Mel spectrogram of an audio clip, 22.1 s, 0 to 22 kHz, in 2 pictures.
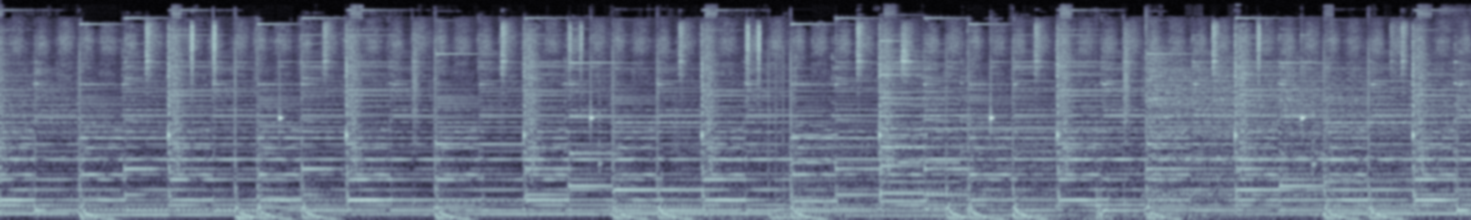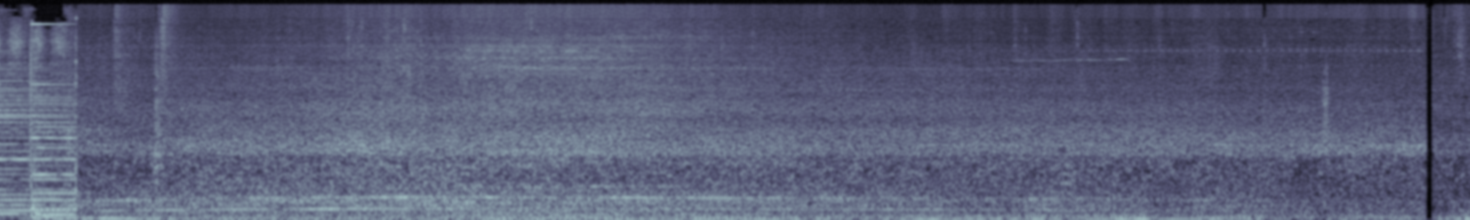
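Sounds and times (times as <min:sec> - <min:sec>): vehicle engine humming: 0:00.0 - 0:22.0.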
